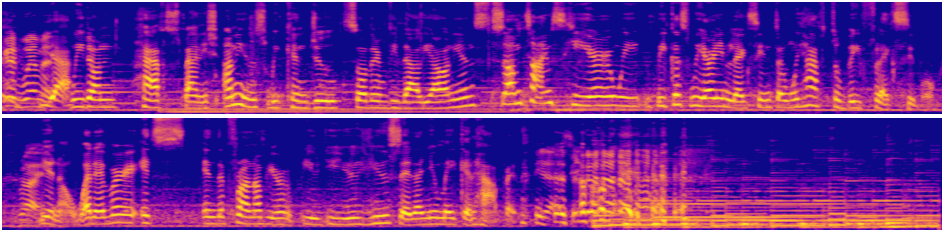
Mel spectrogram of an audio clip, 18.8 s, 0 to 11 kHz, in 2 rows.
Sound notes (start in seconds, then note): 15.0 all laughing; 15.3 calm guitar music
